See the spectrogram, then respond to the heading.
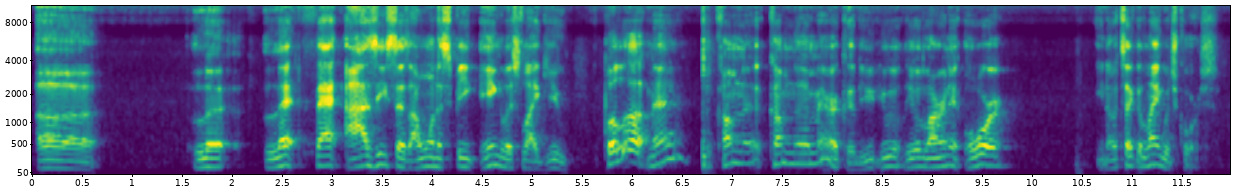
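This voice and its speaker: A man's voice: medium pitch, lively intonation, a little slow. A man in his thirties, a fitness coach, hosting a casual live Q&A, reading viewer comments and answering in a loose, slangy, profane way. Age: 30s.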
